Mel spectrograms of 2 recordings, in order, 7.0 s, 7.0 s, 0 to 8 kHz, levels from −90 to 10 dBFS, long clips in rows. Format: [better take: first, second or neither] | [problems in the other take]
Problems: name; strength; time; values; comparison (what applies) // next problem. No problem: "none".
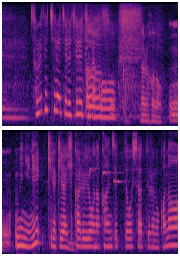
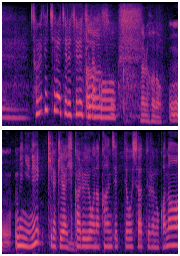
second | background sound (Chirp, tweet); 20 dB below the speech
